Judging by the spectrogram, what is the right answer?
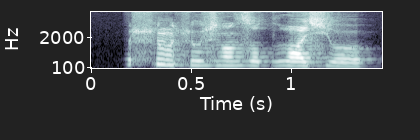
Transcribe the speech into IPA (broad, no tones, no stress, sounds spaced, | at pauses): ɬ õ ɬ u ɮ ɛ̃ zˤ ø d ðˤ ɛ ɕ o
